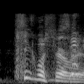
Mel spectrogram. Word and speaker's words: SQL Server: SQL Server is actually how it's pronounced in the industry.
